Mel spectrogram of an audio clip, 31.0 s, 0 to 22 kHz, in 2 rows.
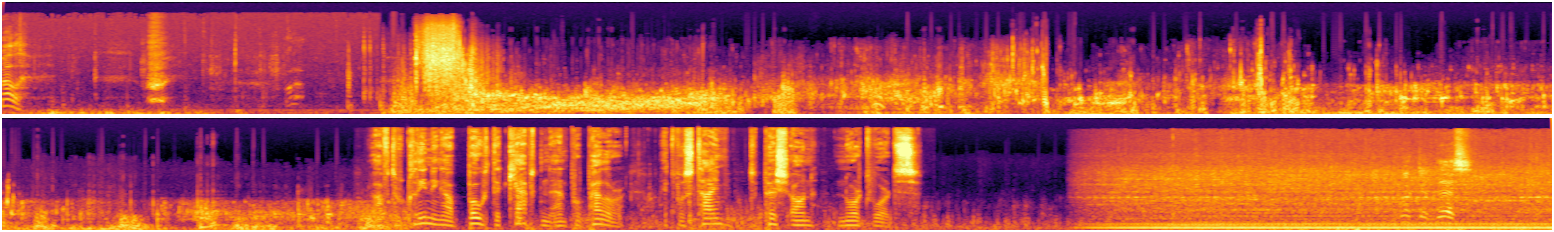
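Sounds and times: splash into the sea: 3.9 - 16.3
muffled underwater bubbling: 3.9 - 20.2
churning water: 3.9 - 24.0.

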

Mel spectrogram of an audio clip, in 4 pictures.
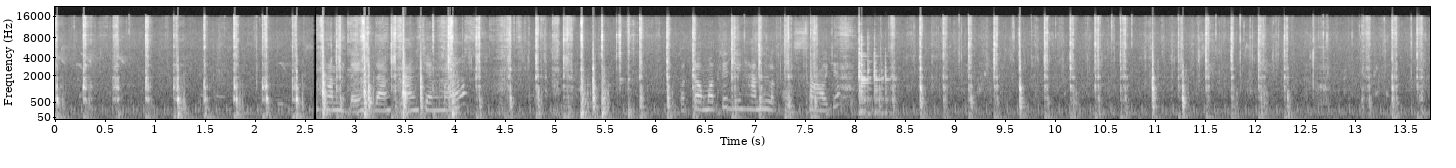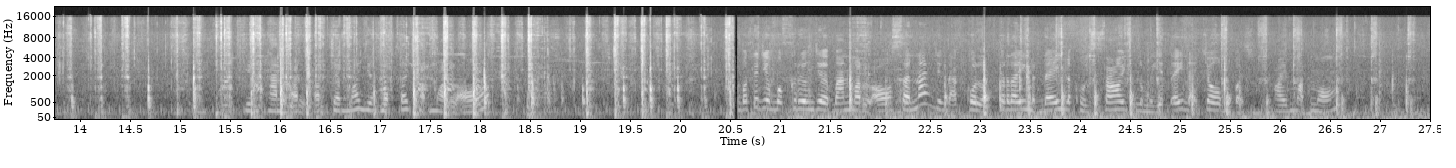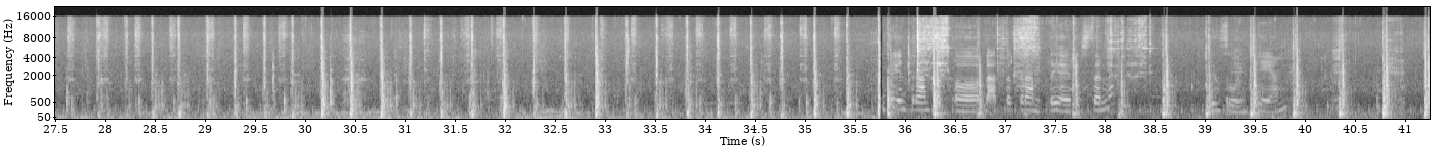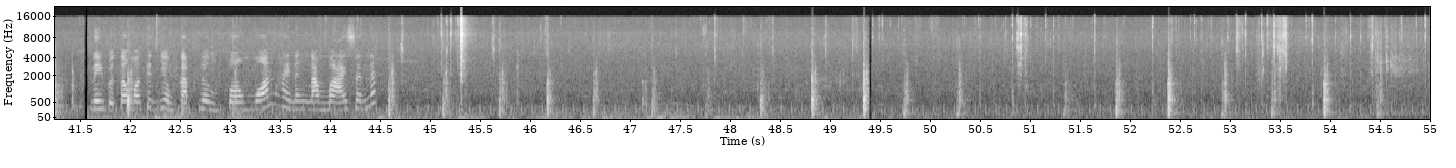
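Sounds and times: pestle pounding in wooden mortar: 0.0 - 50.6, 51.2 - 54.7
leaves snapping when torn: 50.8 - 51.2, 53.0 - 55.0.

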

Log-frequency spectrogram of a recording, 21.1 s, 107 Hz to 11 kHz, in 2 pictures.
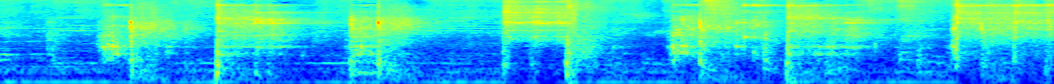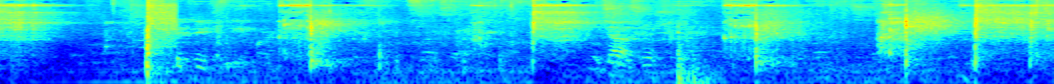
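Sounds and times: music in echoing gym: 0.0 - 21.0
barbell plates thudding on platform: 1.1 - 4.2.

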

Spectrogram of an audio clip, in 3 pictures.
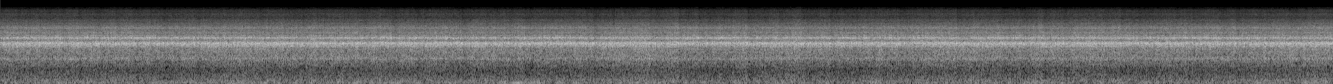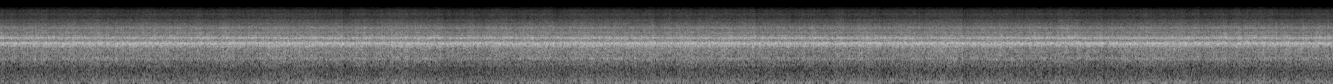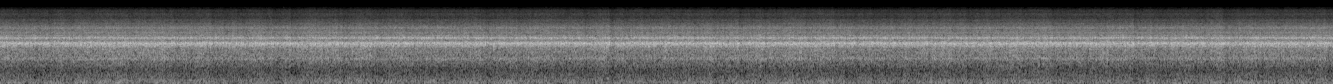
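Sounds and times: small airplane in-flight noise: 0.0 - 39.9.

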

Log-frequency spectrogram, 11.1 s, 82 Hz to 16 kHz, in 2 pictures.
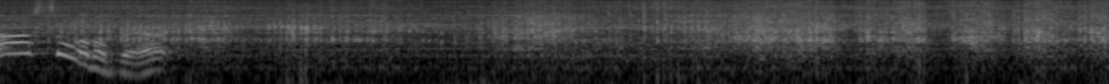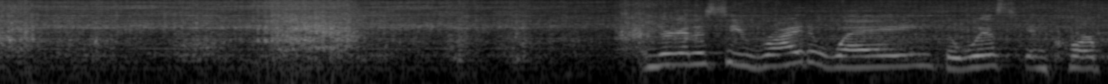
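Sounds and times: hand mixer whisking milk: 0.0 - 11.0.

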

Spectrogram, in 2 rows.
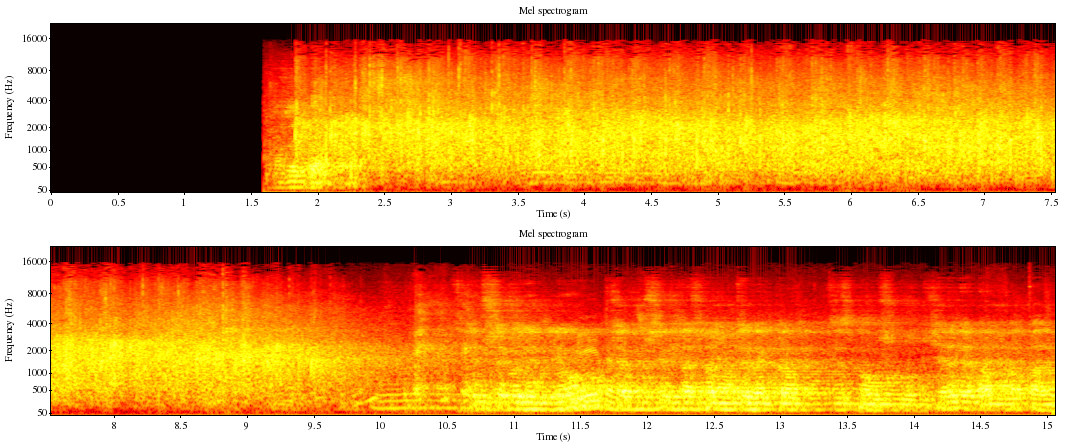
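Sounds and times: audience applauding: 1.6 - 10.7.

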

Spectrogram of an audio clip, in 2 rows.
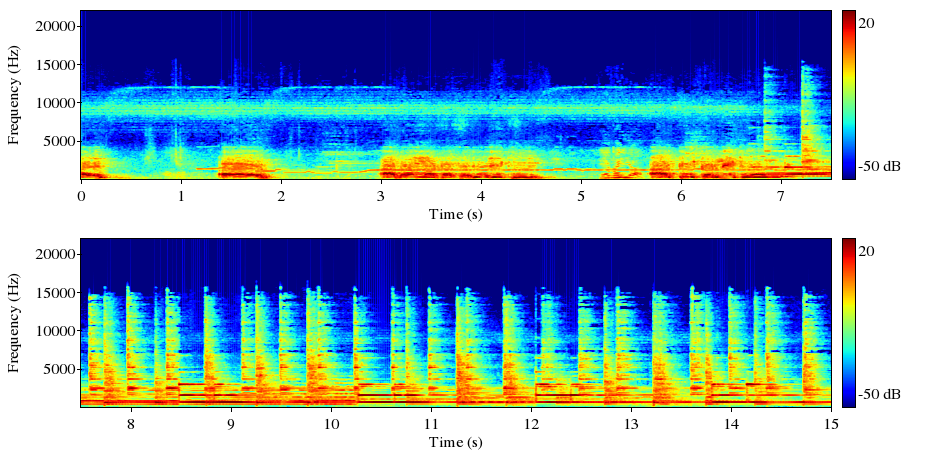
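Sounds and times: temple bells rung rapidly: 3.0 - 15.0.

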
